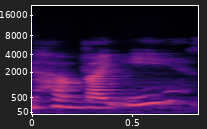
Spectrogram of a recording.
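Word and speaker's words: Hawaii (Hawaiʻi): So if you were to pronounce it correctly, it would actually be Hawaii. So the W is pronounced as a V, so it's Hawaii. But for short, people just say Hawaii.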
